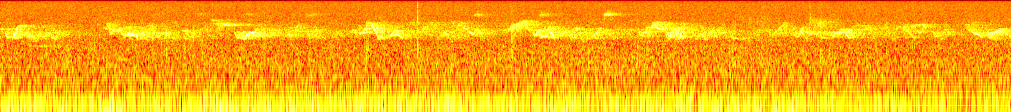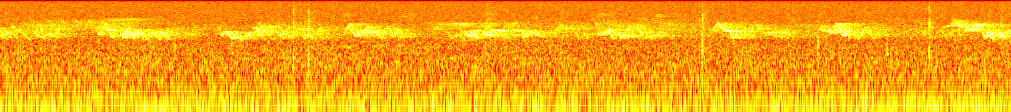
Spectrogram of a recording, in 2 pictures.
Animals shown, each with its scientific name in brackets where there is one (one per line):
Red-eyed Vireo (Vireo olivaceus)
Black-throated Blue Warbler (Setophaga caerulescens)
